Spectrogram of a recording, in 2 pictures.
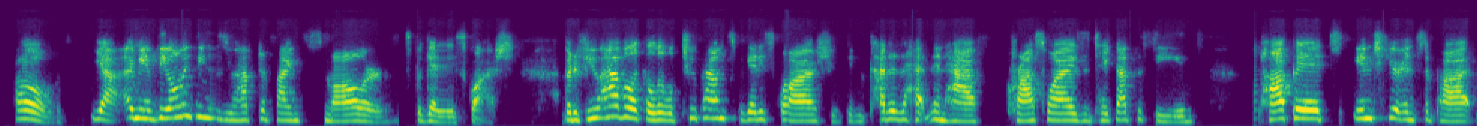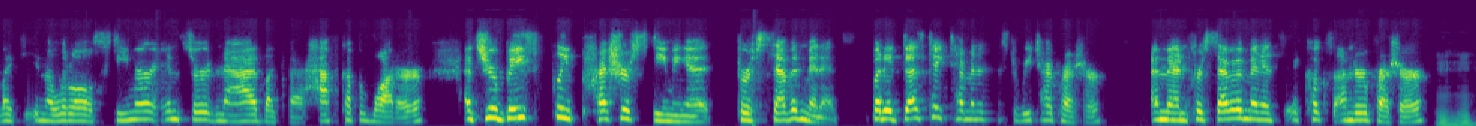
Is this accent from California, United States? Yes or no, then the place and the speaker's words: yes; San Francisco Bay Area, California, United States; growing up in the San Francisco Bay Area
